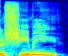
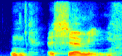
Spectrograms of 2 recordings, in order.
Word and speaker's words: Ashemi: I've been saying it wrong. Is it Ashimi? A shemi.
